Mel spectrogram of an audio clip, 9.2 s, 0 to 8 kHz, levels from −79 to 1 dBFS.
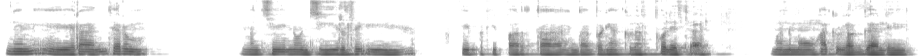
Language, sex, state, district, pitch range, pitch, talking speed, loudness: Sadri, male, Chhattisgarh, Jashpur, 115-120 Hz, 115 Hz, 130 wpm, -32 LUFS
